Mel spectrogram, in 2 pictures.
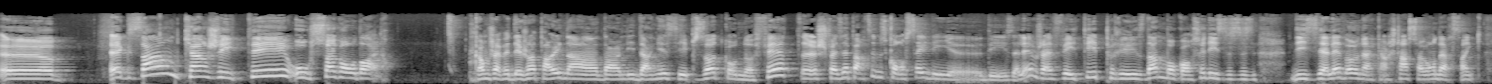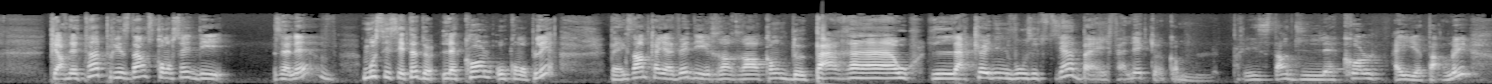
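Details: Adult male who stutters and uses his own strategies to control it; French speech; stuttering.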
